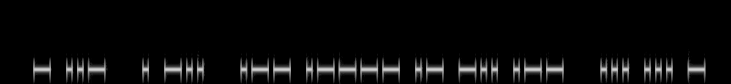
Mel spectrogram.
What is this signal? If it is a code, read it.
Morse code, heard as a keyed tone, about 22 wpm, 700 Hz. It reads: TU ED W1ADW SST
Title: K1USN SST QSO Practice - 22wpm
